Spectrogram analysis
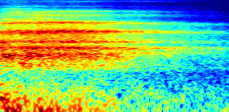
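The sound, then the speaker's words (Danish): Deep nasal breathing during a yoga session, heard as a long, airy, full exhale that softly fades away, with no talking. “Tag så den her dybe indånding gennem næsen. Og den fulde udånding.”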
